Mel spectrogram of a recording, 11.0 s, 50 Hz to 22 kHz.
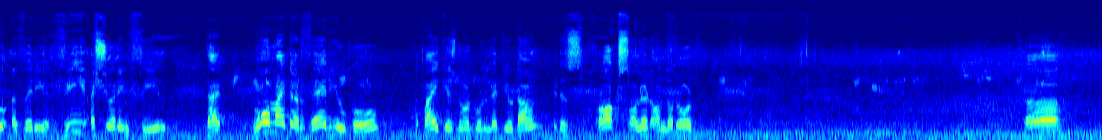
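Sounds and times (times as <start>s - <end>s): faint bird chirps: 0.0s - 10.8s.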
